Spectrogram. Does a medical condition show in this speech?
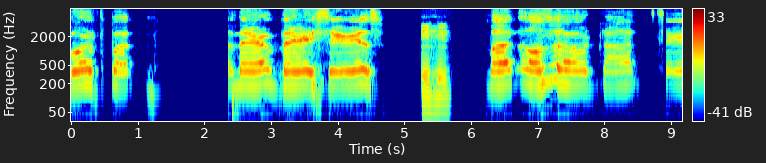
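Yes: Friedreich's ataxia.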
